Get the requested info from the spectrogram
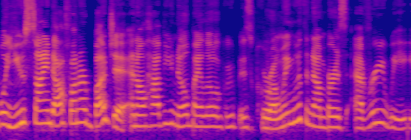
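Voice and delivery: ordinary talk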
